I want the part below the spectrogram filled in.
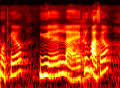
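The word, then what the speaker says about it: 原来: 原来. 그리고 아세요? 원 발음은 제가 유엔 발음 난다 그랬잖아요. 이성이 제일 많은 것 같아요. 이성이. 모르면 이성으로 찍어요. 그래서 어떻게 해요? 原来.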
